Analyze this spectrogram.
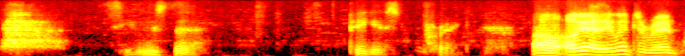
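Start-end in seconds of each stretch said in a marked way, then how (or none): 0.0-3.5 breathy, near-whispered aside to yourself; muttered aside. Real, not acted. Speaker half-whispering to herself while recalling a name. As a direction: drop to a private mutter while you think.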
